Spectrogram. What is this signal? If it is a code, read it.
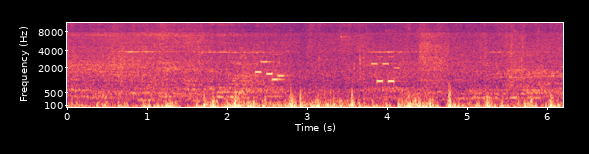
Five-tone selective call (ZVEI), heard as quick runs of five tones, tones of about 70 ms, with room echo and the noise of a subway station. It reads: 66524 01018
